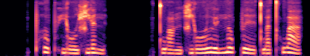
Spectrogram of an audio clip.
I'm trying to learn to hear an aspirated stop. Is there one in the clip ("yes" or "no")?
yes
